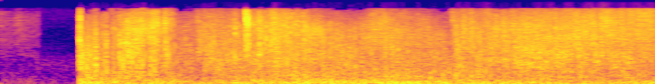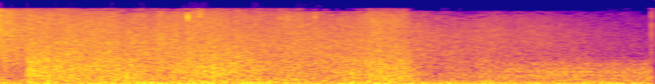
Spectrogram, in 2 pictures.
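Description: A base blows up in Kamen Rider The Next, a big close explosion bursting suddenly and rolling on as a sustained, loud rumbling roar for several seconds before cutting off.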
